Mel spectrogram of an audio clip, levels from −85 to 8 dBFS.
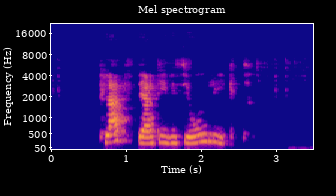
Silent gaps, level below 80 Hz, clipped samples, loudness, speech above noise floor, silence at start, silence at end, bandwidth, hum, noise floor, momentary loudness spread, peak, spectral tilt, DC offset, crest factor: none; -70 dBFS; under 0.1%; -18 LUFS; 41 dB; 0.65 s; 0.9 s; 7 kHz; none; -59 dBFS; 14 LU; -2 dBFS; -5 dB/octave; under 0.1%; 18 dB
